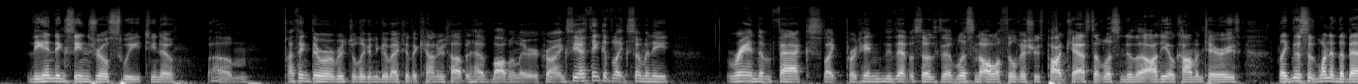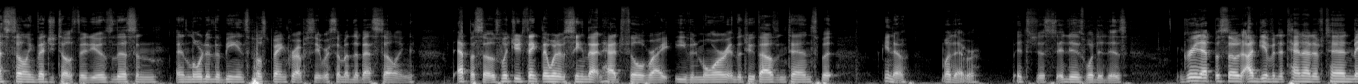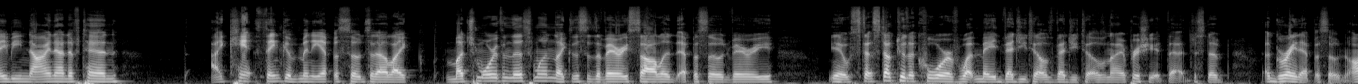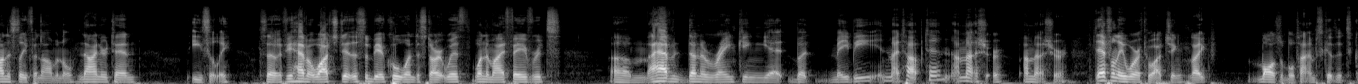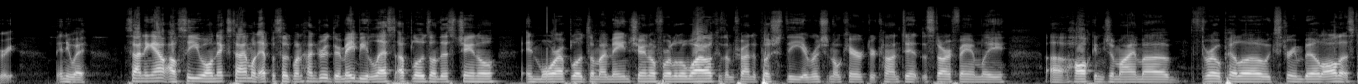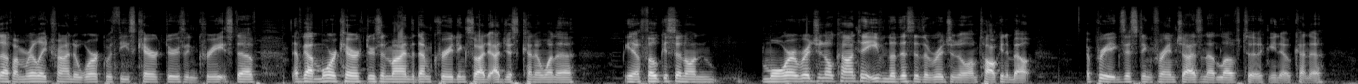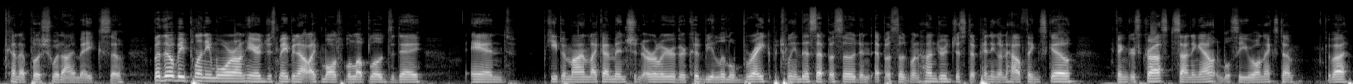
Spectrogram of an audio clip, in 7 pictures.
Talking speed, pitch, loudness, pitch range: 245 wpm, 125 Hz, -17 LUFS, 115-130 Hz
